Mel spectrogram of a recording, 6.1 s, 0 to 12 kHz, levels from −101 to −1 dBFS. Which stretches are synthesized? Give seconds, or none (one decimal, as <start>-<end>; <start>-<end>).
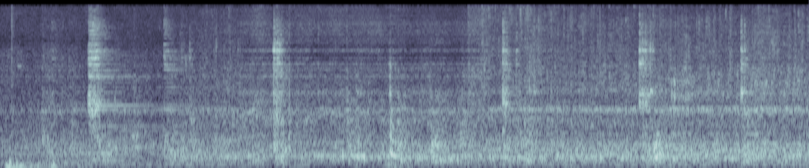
1.8-3.6

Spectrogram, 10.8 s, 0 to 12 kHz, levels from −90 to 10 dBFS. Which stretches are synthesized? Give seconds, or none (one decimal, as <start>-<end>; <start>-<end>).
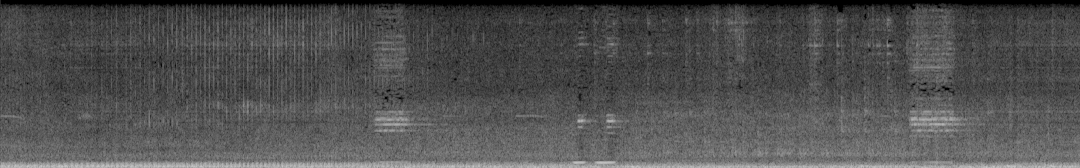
0.7-1.4; 1.8-3.3; 9.9-10.8

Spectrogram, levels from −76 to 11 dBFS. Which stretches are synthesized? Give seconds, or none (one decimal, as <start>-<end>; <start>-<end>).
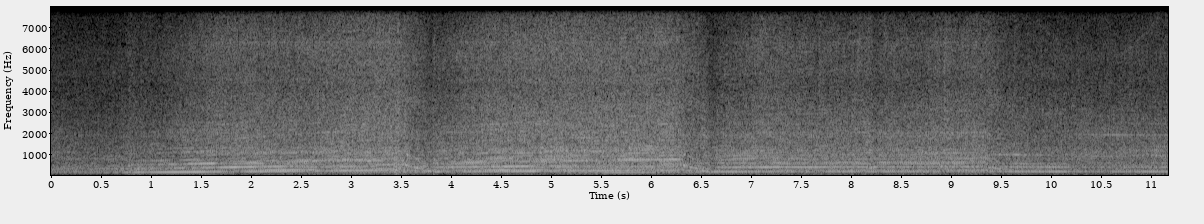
5.0-5.5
